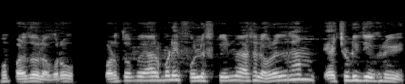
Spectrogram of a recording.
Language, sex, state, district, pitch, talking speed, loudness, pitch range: Hindi, male, Uttar Pradesh, Jyotiba Phule Nagar, 175 Hz, 295 wpm, -17 LUFS, 150-190 Hz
